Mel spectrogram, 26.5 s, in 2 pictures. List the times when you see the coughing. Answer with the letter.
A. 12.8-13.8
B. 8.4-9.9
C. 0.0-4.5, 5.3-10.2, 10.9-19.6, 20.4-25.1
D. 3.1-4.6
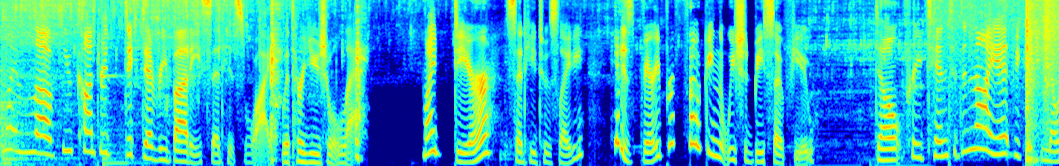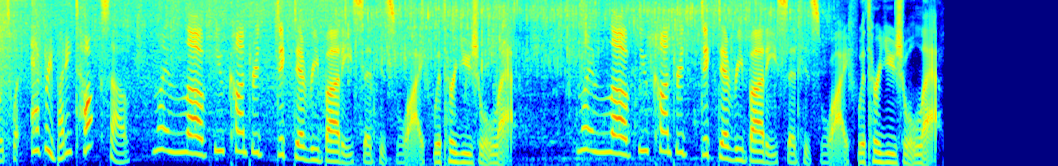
D.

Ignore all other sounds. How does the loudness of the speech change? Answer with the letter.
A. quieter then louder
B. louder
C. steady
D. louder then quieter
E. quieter
C.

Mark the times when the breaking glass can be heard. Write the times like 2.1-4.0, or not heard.
12.8-13.8.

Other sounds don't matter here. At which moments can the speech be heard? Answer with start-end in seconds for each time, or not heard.
0.0-4.5, 5.3-10.2, 10.9-19.6, 20.4-25.1.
